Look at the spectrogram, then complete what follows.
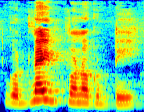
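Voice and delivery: low, soft endearment; tender goodnight. A narrator's reading. Man hugs woman close at bedtime, tender.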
